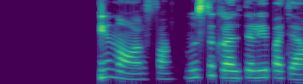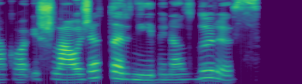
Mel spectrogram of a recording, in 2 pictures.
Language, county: Lithuanian, Kaunas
